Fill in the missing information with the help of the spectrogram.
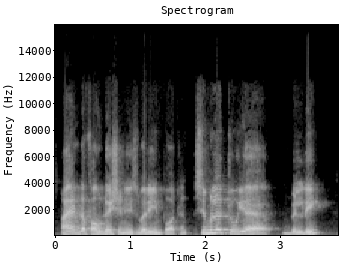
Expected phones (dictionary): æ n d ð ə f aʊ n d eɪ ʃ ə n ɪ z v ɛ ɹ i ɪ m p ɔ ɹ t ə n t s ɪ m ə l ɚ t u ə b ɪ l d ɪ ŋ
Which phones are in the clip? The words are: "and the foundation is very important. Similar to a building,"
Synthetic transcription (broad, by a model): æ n d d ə f aʊ n d eɪ ʃ ə n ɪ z v ɛ ɹ i ɪ m p ɔ ɹ t ə n t s ɪ m ə l ɚ t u ə b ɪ l d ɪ ŋ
